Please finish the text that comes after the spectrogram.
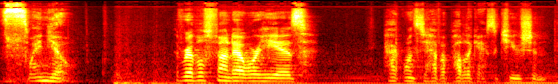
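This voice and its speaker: A ruthless female intelligence agent in a video game. Her voice is low for a woman and she speaks firmly, as someone used to giving orders. There is faint ambient noise behind her. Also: fairly even intonation, normal speed, fairly bright tone. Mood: tense, grave. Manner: firm, blunt, authoritative. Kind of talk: dramatic video game cutscene dialogue.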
